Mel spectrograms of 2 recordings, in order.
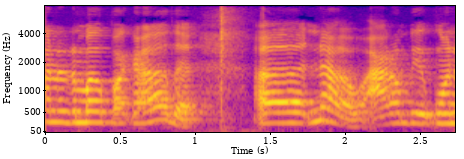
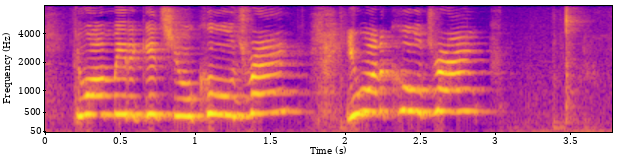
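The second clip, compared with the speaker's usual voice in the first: very high, doting, hostess-style delivery; 12 semitones higher than usual. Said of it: "My grandma talk like that".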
